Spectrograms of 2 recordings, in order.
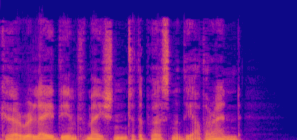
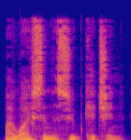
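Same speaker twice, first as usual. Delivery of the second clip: higher, earnest appeal; urgent plea, voice raised in pitch; pleading; 6 semitones higher than usual. A narrator's reading. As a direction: beg him to do as you say. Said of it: "his tone suddenly pleading".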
